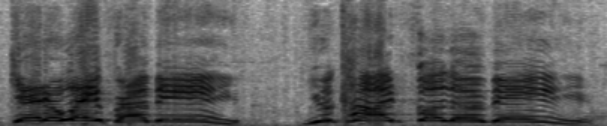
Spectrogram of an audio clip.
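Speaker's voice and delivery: hammed-up escape shouting; mock panic shout. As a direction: scream like running from a monster. Fleeing from adulthood in jest.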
